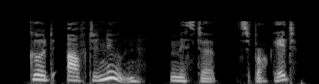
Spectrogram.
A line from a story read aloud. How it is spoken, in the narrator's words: she said coldly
